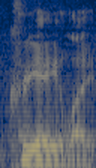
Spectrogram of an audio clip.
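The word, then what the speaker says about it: Kyrielight: Craylight. I gotta work on actually pronouncing that correctly, since the VR, Mash VR,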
